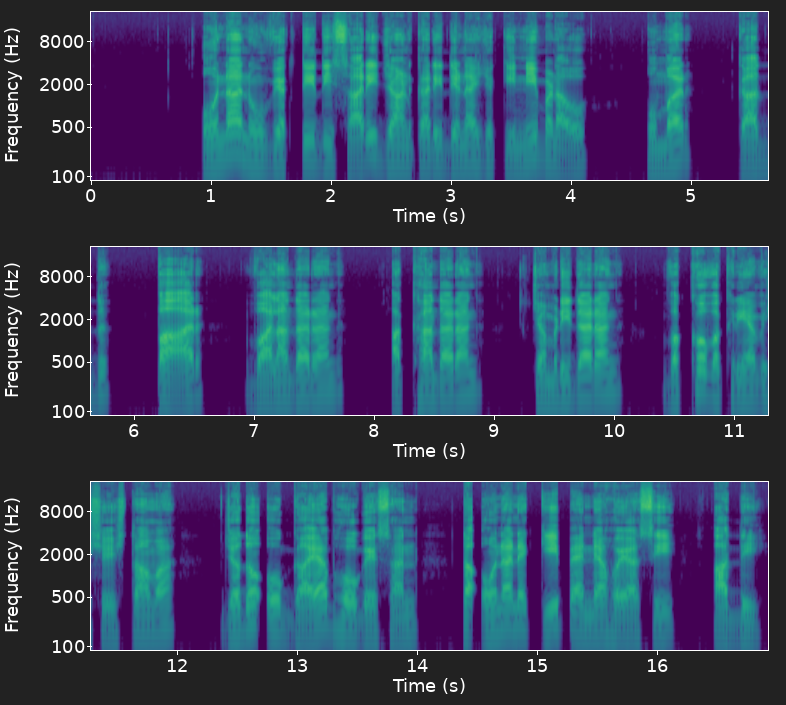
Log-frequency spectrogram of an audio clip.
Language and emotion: Punjabi, neutral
